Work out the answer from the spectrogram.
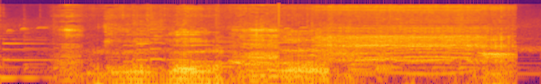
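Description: A large wild animal calling: first a loud, rough, low call, then a higher wavering cry that cuts off suddenly near the end, over acoustic guitar music.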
